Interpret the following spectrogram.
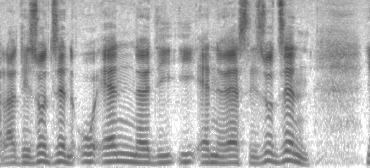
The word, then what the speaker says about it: ondines: Des odines, O-N-D-I-N-E-S, des odines. Il y a aussi des néréides. Je ne prononce B, N-E-R-E-I-D-E, des néréides.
